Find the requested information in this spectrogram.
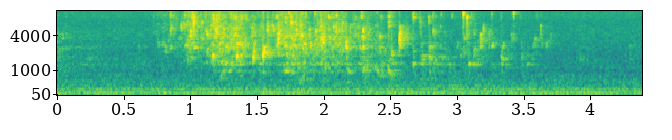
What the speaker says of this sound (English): So, in goes the milk.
